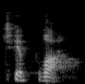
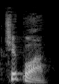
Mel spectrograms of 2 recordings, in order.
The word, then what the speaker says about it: Chippewa: I know they do a lot of drop ins at CrossFit Chippewa. Did I say that right? – Yeah, you said it like an outside. It's just Chippewa. – Chippewa.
